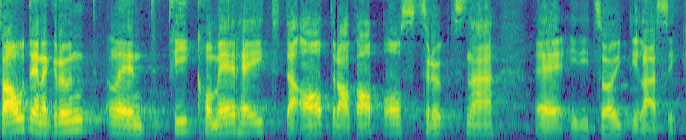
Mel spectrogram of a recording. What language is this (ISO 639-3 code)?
gsw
